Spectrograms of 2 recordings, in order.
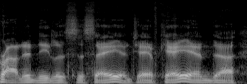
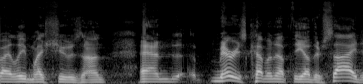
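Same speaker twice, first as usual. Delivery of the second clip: normal talking voice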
